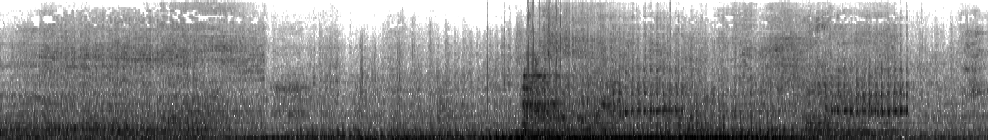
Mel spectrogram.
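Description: A creature snarls and roars loudly.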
